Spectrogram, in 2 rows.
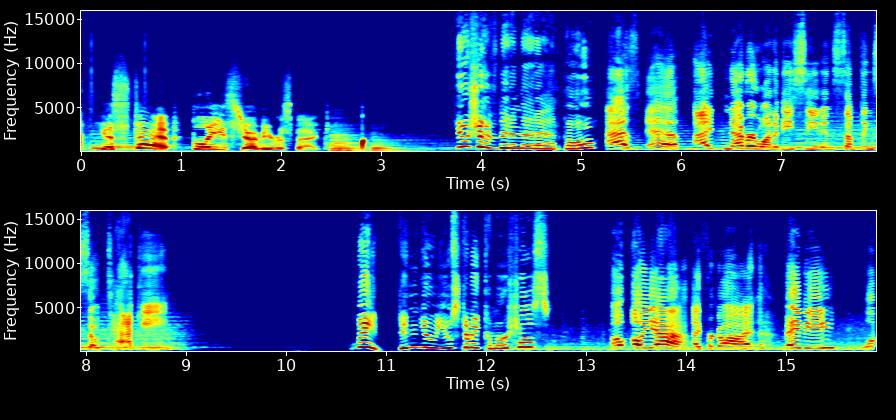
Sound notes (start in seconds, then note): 2.5 pop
